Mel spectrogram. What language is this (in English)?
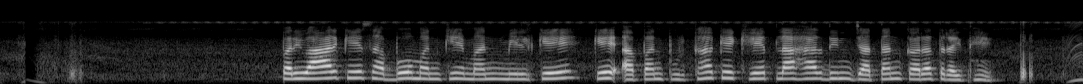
Chhattisgarhi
